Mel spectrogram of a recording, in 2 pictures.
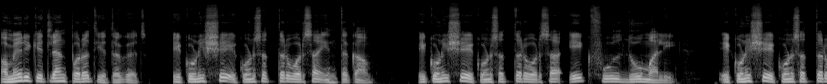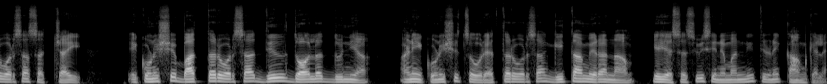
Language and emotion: Goan Konkani, neutral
